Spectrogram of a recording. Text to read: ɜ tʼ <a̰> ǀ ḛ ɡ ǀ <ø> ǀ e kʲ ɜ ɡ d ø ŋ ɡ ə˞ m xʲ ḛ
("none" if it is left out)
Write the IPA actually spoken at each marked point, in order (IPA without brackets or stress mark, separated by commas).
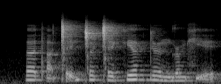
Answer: a̰, ø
